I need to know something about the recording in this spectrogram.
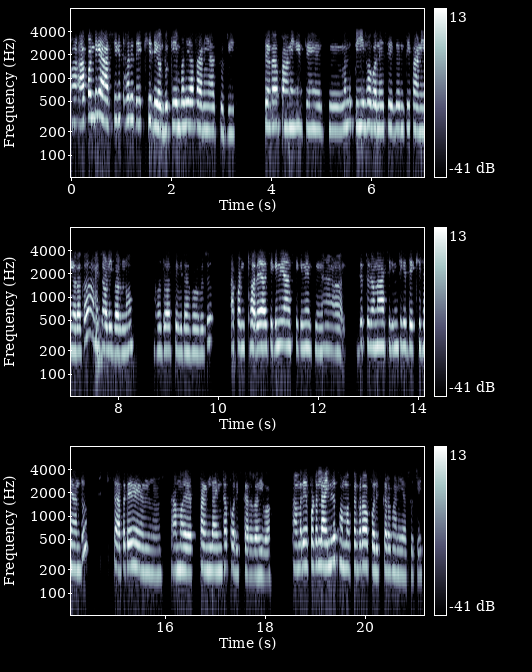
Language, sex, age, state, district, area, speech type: Odia, female, 60+, Odisha, Gajapati, rural, conversation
